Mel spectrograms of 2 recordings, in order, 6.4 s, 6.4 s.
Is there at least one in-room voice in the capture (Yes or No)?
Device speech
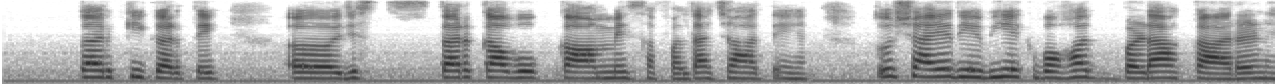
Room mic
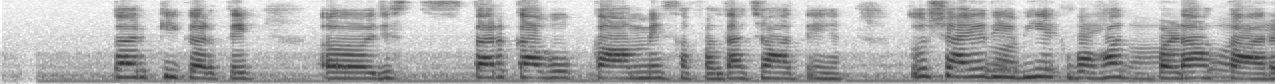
Yes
